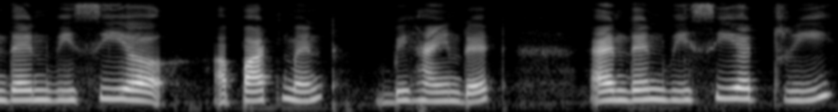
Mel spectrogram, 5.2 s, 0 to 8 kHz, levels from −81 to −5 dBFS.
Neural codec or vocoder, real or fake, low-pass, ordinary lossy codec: none; real; 7.2 kHz; none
